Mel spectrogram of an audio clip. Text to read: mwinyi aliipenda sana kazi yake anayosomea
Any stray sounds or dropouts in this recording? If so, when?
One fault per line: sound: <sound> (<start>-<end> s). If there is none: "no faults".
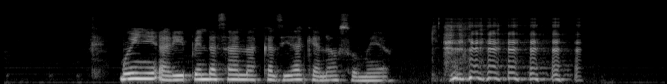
sound: laugh (4.3-5.9 s)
